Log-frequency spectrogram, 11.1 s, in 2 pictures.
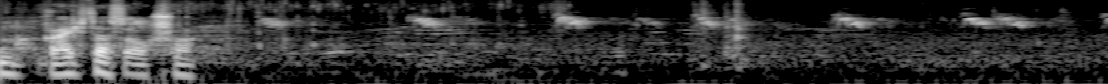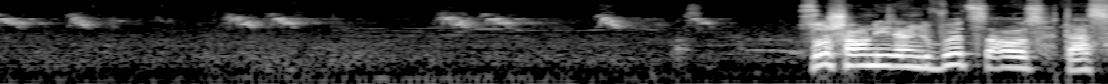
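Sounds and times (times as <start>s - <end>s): small bird chirping: 1.1s - 9.7s.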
